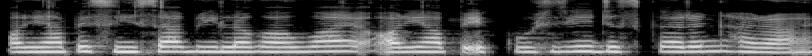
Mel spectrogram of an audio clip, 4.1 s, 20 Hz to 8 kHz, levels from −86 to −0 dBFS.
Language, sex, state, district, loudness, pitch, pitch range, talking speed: Hindi, female, Maharashtra, Mumbai Suburban, -13 LUFS, 255 Hz, 245-265 Hz, 265 wpm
